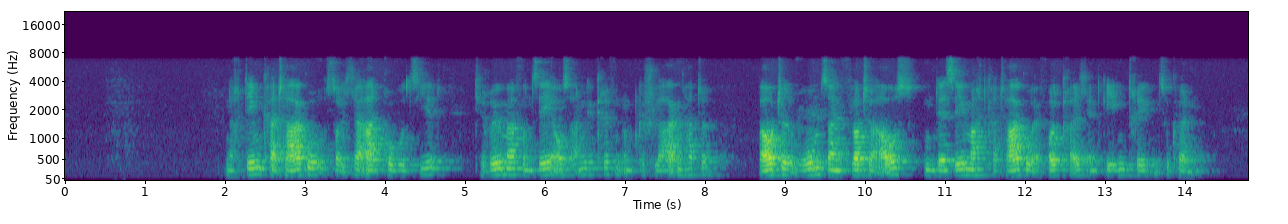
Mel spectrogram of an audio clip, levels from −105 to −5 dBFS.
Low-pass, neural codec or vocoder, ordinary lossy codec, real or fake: 7.2 kHz; none; none; real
